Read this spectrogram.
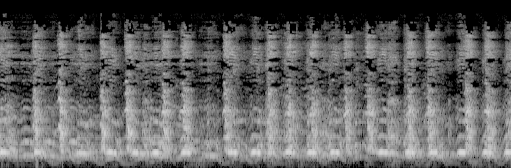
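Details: Bloodhounds howling in a rhythmic series of short, bayed pulses, about two every second, each with rich overtones and a steady mid-pitched tone running through the bursts.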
